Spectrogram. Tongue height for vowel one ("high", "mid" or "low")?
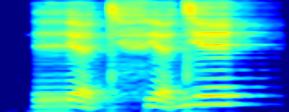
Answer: mid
